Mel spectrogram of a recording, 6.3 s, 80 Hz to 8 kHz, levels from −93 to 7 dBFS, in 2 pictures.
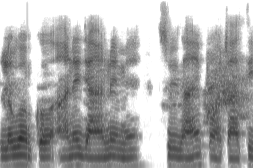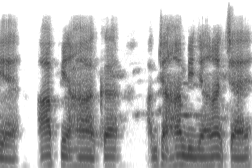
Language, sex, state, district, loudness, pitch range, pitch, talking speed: Hindi, male, Bihar, Supaul, -20 LUFS, 105-120 Hz, 110 Hz, 140 wpm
